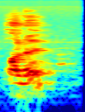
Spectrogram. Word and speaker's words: pollo: Italian is pronouncing the L, pollo, and Germany?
